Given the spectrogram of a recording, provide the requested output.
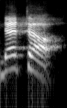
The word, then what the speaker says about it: debtor: Okay, debtor. It is not debtor. I have told you several times. B is silent.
